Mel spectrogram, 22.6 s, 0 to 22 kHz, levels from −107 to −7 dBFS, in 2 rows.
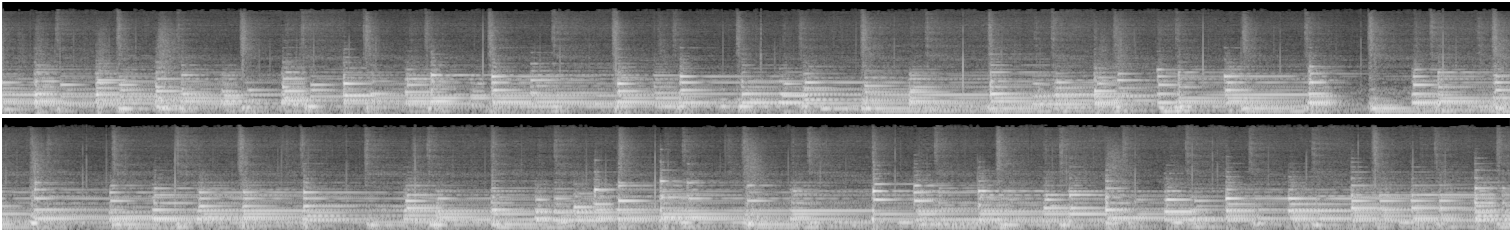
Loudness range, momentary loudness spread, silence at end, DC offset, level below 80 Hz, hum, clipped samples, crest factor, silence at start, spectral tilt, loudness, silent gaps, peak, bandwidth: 1 LU; 4 LU; 0 s; under 0.1%; -40 dBFS; none; under 0.1%; 16 dB; 0 s; -6 dB/octave; -24 LUFS; none; -8 dBFS; 17.5 kHz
